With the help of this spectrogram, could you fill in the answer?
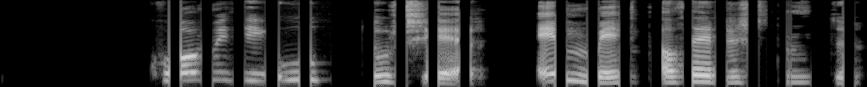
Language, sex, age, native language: Icelandic, male, 13, Icelandic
